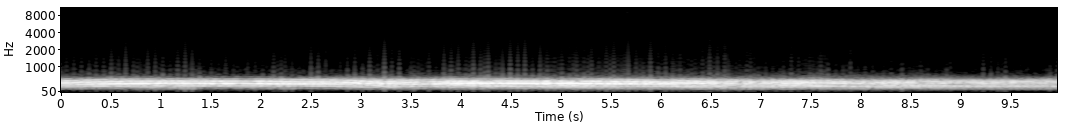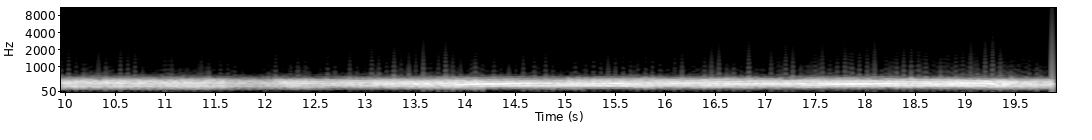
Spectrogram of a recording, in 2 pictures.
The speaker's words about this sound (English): This low, constant droning noise. I tried recording it in my bathroom, where the sound was the clearest.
